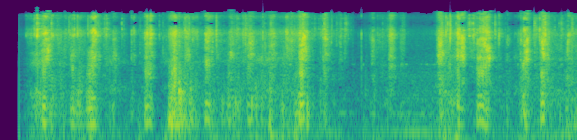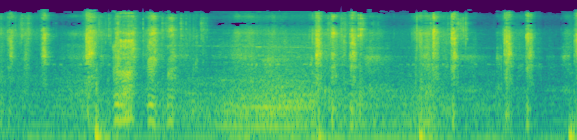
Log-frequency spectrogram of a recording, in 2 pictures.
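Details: Papillon dog playing with a camera, giving a rapid run of sharp, noisy yaps and gruff growly bursts, many packed closely together over seventeen seconds, with handling and rustling noise between them.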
